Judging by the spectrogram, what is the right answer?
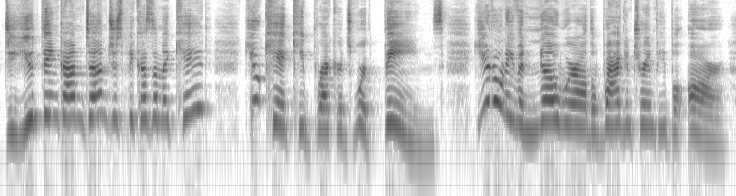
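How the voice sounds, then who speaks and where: A woman's voice: high-pitched, animated, moderate pace, pitched above the performer's own voice. Woman doing a distraught young pioneer girl. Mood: furious. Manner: pleading, then shouting and indignant.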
